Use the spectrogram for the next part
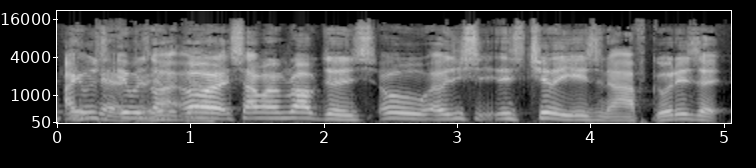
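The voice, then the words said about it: Terrible put-on accent. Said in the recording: “I do like a terrible accent. My acting's really bad”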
